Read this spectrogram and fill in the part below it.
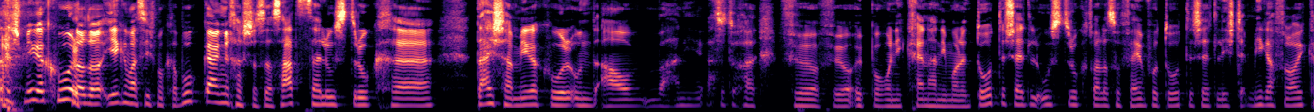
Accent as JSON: {"language": "German", "country": "Switzerland", "also_born_or_lived": "Italy", "said": "Also ich bin ja Schweizer und Italiener"}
